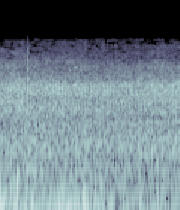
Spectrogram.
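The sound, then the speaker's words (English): A steady, low engine rumble drones without a break, a vehicle idling in street traffic near Union Station, with a broad hiss of road noise layered over it. “And I'm going to go ahead and go because he's just going to idle there.”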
